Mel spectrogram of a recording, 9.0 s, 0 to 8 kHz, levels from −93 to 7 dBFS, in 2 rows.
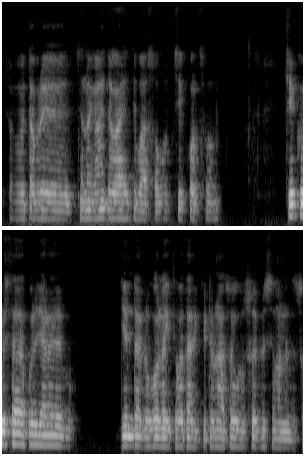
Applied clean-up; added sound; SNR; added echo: neural mask model DeepFilterNet 3.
